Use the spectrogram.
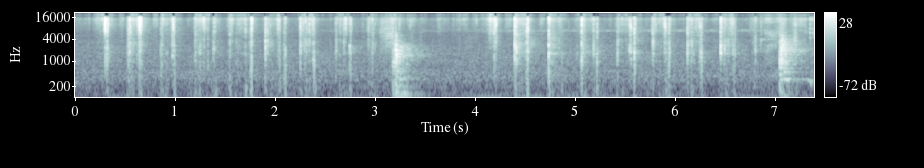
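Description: Tarot cards being shuffled by hand in a quiet room, a rapid run of crisp riffling clicks and slaps with a few louder snaps, steady throughout.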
